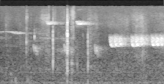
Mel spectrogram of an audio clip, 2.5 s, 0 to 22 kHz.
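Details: Sunset song of a thrush nightingale, 30 May 2021: scattered clicks and thin high whistles, then a dense, buzzy, rapidly pulsing phrase that carries to the end.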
